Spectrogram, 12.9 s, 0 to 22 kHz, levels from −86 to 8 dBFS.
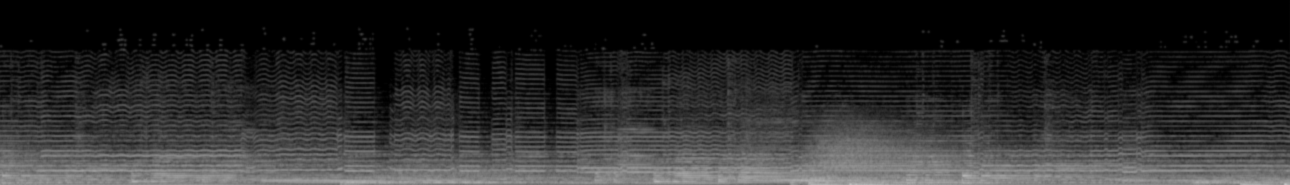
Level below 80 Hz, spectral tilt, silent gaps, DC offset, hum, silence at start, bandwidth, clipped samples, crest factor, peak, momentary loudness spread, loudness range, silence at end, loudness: -40 dBFS; -4.5 dB/octave; none; under 0.1%; none; 0 s; 17 kHz; under 0.1%; 18 dB; -8 dBFS; 6 LU; 4 LU; 0 s; -25 LUFS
